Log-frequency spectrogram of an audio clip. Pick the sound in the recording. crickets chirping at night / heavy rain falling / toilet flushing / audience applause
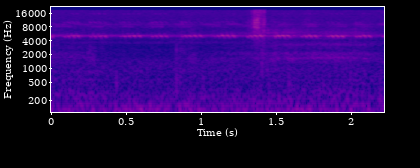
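crickets chirping at night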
